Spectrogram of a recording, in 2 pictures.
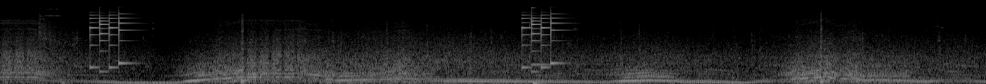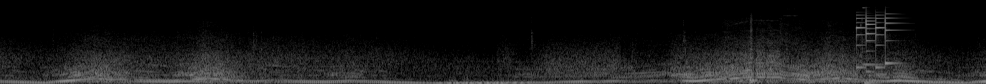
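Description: A short electronic notification chime sounds a few times.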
